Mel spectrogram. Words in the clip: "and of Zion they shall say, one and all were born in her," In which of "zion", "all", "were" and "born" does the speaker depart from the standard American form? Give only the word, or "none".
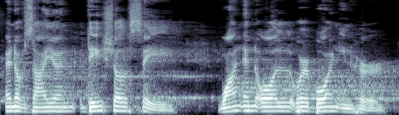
none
